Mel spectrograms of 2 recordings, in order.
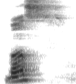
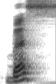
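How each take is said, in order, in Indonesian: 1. Bunyi s itu berat dan bertekanan. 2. Bunyi s itu ringan dan biasa. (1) "bukan bos, nah, bukan pakai sod" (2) "tapi pakai sin"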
